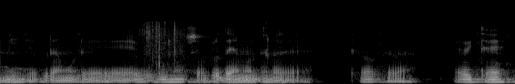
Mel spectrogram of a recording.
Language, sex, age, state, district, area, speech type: Odia, male, 18-30, Odisha, Mayurbhanj, rural, spontaneous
